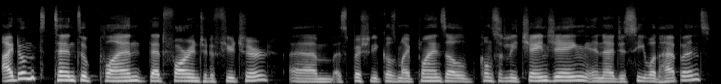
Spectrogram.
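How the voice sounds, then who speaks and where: A Dutch man with a slightly high voice, his accent partly American, tells stories as a guest filmmaker and hiker in a casual interview. He talks at a moderate pace with few pauses, using lots of fillers and repeated words. His tone is clear and resonant, recorded cleanly in a studio with no room sound.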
